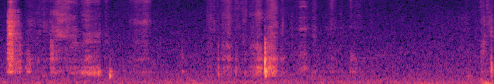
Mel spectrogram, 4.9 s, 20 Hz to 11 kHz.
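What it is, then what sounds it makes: Metal jewelry box tapped with nails. Long nails tap and scratch the flat lid and embossed sides of a hollow, closed, rectangular brass-colored metal jewelry box with a Greek key border and a front clasp. Four short, bright clicks with a brief metallic ring near 520 Hz stand out, with faint scratching between them.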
